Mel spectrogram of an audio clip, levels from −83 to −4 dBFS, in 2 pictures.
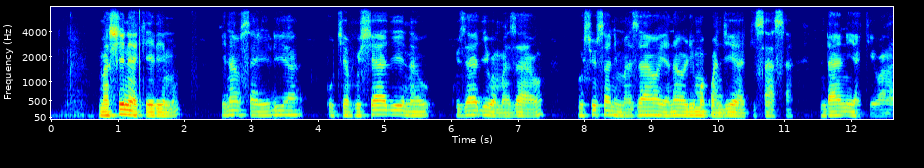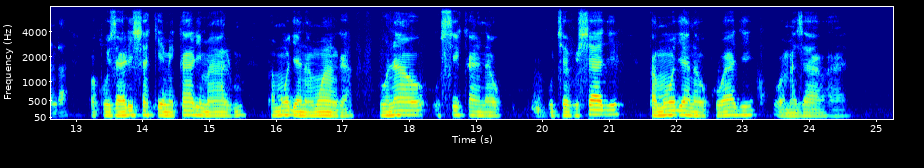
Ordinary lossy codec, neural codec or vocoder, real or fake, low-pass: Opus, 16 kbps; none; real; 7.2 kHz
